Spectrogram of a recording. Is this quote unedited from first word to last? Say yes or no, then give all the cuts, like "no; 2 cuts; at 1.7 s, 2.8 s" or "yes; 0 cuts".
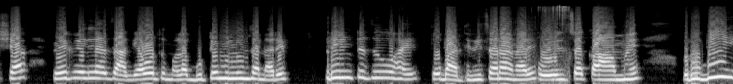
no; 1 cut; at 5.3 s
